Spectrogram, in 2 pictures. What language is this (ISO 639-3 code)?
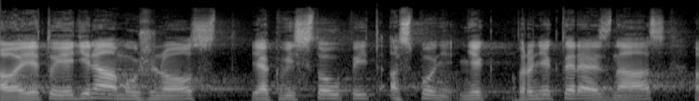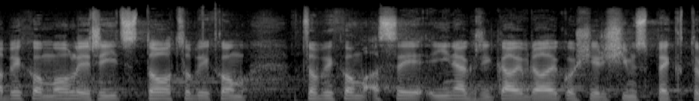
ces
